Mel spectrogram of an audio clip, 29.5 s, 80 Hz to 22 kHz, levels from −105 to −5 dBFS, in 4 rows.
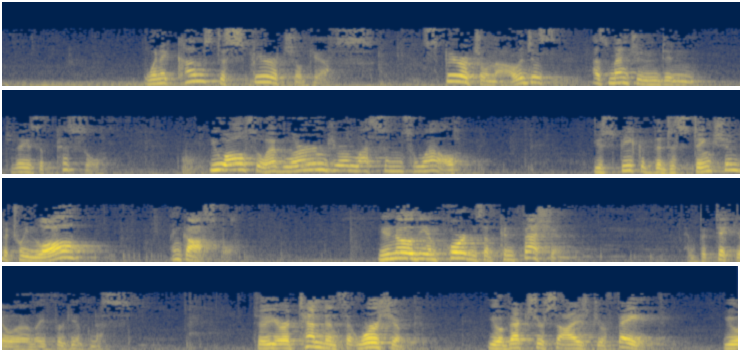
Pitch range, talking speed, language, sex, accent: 125-185 Hz, 100 wpm, English, male, American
